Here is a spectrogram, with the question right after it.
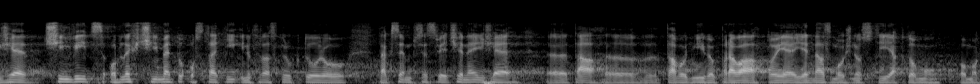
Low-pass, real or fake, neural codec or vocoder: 7.2 kHz; fake; codec, 16 kHz, 4 kbps, FreqCodec, larger model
